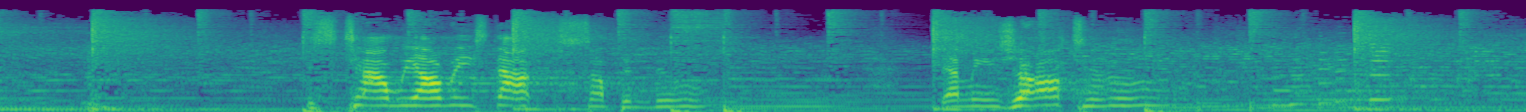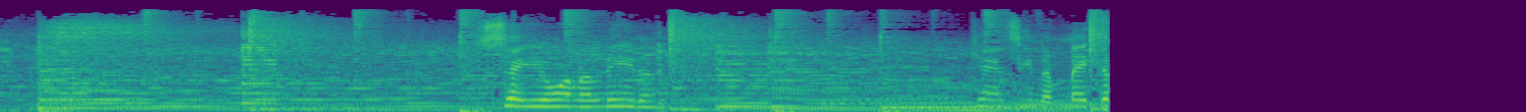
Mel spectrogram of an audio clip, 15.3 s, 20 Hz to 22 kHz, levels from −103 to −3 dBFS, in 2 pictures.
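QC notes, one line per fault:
13.18 s to the end: audio dropout to silence. The sound stops abruptly in mid-flow and never returns. The last 2.1 s or so are silent, with no room tone or noise floor left underneath. The input was likely lost, through a disconnected device, a failed link or an accidental mute, while recording carried on writing silence. Anything after 13.18 s is gone.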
